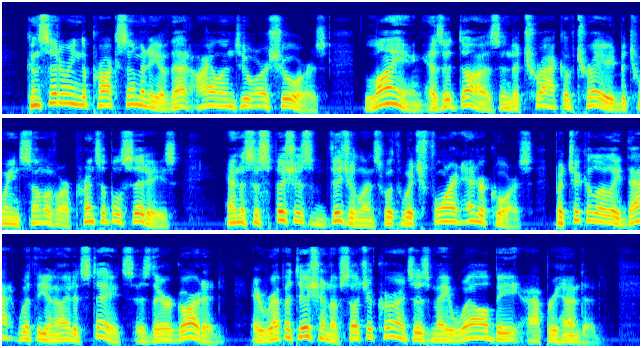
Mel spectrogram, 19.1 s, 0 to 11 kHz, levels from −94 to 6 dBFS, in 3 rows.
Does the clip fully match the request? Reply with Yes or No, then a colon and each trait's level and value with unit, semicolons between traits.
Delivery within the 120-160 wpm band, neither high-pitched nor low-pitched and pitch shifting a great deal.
Yes: average, 155 wpm; medium, 150 Hz; wide, 6.2 semitones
